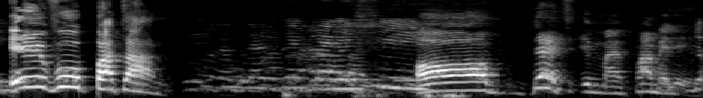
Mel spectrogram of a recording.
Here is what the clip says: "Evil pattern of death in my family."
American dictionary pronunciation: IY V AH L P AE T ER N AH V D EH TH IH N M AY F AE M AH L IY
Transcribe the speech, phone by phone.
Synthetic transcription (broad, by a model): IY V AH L P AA T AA N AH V D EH T IH N M AY F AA M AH L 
